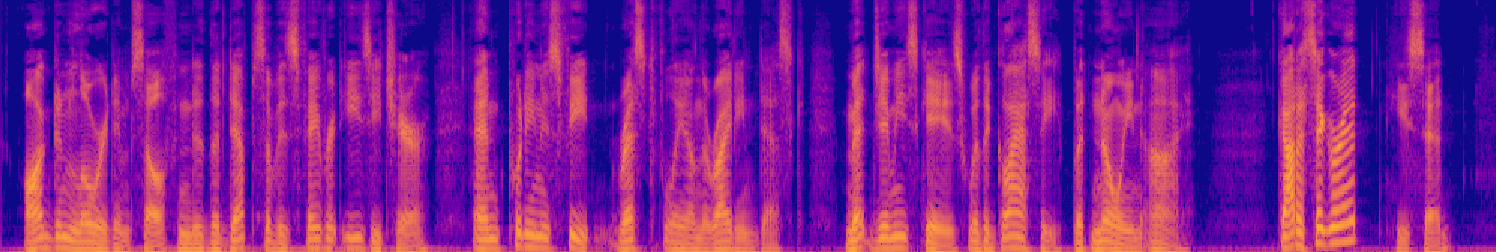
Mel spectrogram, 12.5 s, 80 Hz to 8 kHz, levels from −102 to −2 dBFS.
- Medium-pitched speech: No, low, 105 Hz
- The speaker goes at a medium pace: Yes, average, 165 wpm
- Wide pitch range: Yes, wide, 5.9 semitones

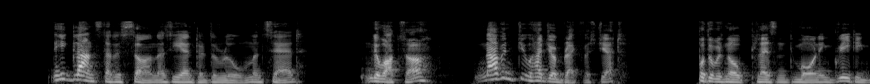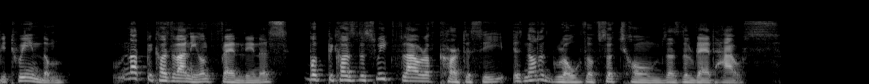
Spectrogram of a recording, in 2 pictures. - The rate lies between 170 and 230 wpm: Yes, average, 180 wpm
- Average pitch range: No, wide, 8.6 semitones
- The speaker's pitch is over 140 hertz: No, low, 115 Hz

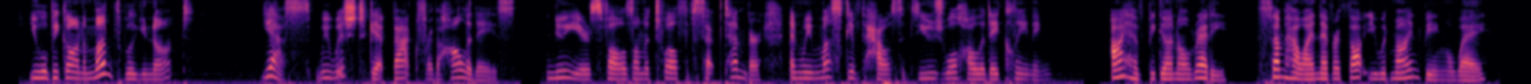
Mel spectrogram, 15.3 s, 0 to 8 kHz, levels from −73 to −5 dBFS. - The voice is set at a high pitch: Yes, high, 200 Hz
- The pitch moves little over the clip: No, average, 3.8 semitones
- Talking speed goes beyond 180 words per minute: Yes, average, 190 wpm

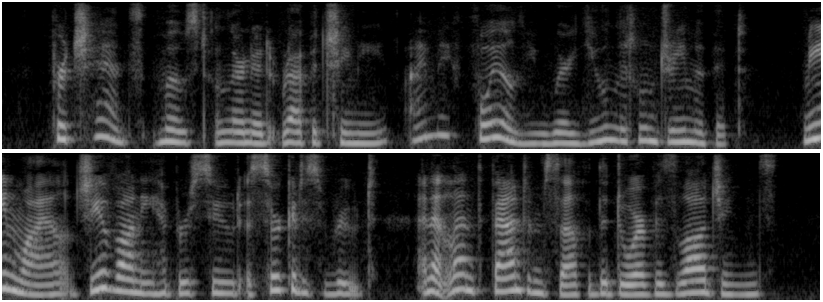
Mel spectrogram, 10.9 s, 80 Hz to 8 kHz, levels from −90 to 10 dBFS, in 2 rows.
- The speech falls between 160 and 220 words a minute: Yes, average, 175 wpm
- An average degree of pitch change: Yes, average, 4.1 semitones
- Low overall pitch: No, high, 220 Hz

